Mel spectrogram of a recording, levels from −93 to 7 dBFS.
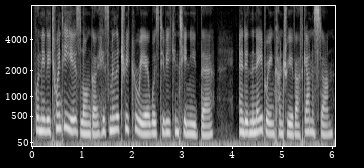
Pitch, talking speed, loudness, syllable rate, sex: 195 Hz, 200 wpm, -15 LUFS, 6.5 syllables/s, female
